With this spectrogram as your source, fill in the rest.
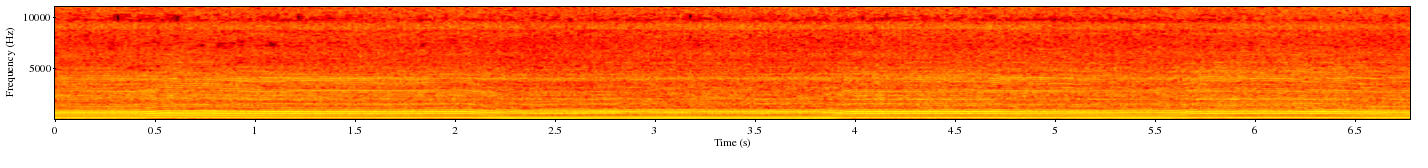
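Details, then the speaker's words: Stihl MS261 M-Tronic chainsaw, warm, previously bogging when hot (air leak suspected at carburetor fuel line inlet): high, clean engine tone dipping under load in the cut and recovering each time, pulling strongly without bogging. "jammed it. It's working good. Just jammed it up."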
